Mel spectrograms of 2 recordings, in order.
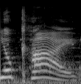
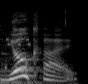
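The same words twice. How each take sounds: First: The stress is on the second syllable. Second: The stress is on the first syllable. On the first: The speaker calls it wrong. "Why do you keep saying yokai?" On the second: The speaker calls it right. "The emphasis is on the yo part"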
